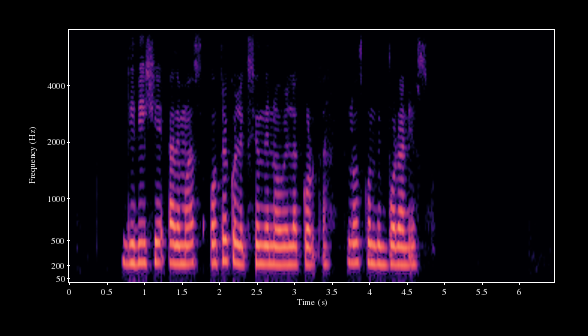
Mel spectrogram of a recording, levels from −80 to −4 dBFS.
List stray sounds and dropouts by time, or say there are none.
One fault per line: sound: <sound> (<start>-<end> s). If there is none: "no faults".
no faults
